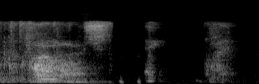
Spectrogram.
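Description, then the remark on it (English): A dog barks in a few rough, noisy bursts: one long harsh bark, a couple of short clipped yaps, then another bark after a brief pause. “Dogs are signed to rest. Turning into Cujo.”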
